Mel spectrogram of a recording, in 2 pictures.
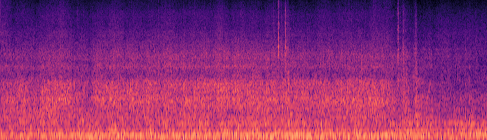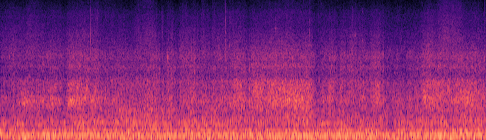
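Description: Wind rushes and buffets loudly against the microphone outdoors.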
